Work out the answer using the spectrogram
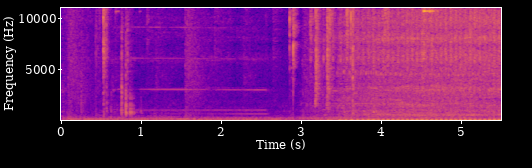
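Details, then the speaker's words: Honda Click 125 V2 scooter after an overall repair, with a replacement cover fitted and a bypass: it catches on the first press ("one click start") and settles into a quiet, steady, even putter. Normal start and idle. "Eto na siya, tahimik na siya oh. Yan oh. Yan siya. One click start."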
